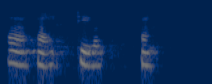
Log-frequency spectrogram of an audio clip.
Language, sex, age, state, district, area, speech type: Bengali, female, 30-45, West Bengal, Purba Bardhaman, urban, conversation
